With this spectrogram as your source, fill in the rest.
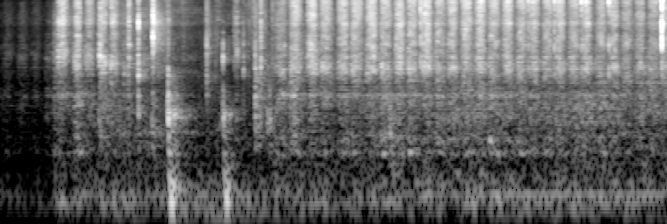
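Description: Redline Rhino wet sandpaper rubs back and forth over a handmade knife handle, a quiet, close, rhythmic scratchy sanding with steady strokes that continue after a few brief knocks, and no voices.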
